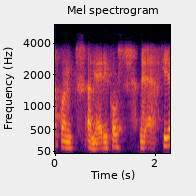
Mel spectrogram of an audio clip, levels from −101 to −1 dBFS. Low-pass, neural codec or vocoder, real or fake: 5.4 kHz; codec, 24 kHz, 0.9 kbps, WavTokenizer, medium speech release version 2; fake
